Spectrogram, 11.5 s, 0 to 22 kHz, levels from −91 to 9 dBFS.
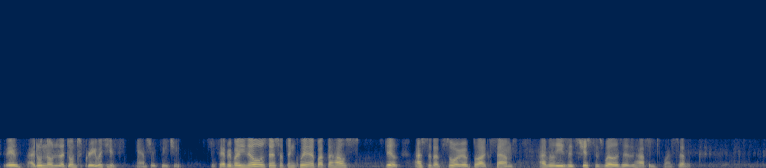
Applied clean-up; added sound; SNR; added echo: neural separator model SepFormer DNS4.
